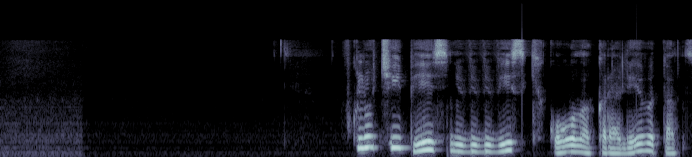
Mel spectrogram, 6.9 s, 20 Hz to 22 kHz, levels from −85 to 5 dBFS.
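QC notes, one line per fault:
4.70–4.98 s, repeated frames: a block of about 139 ms plays twice more in a stutter, which fits a handful of compressed frames sent again. The section runs about 279 ms longer.
5.21 s and 6.36 s, dropped samples: each is a single sharp click, a thin vertical line across the spectrum. The likely cause is a tiny fraction of a millisecond of samples missing. The waveform jumps straight to a later value, so no sound is lost.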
